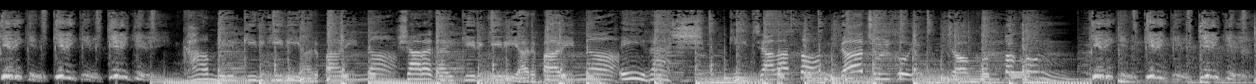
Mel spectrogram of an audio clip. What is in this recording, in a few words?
Suthol Bengali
